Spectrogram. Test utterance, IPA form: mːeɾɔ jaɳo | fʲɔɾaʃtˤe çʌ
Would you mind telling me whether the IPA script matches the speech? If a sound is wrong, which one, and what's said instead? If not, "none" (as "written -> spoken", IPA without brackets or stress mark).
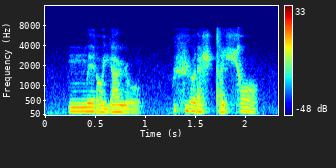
ʌ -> ɔ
